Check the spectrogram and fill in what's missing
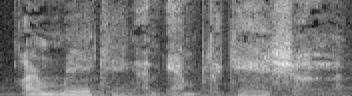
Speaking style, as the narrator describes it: Jane said, keeping his voice just about the level of a whisper

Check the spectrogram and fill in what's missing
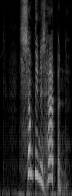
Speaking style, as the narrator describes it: she cried

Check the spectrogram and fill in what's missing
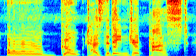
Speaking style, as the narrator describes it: the tiger called out

